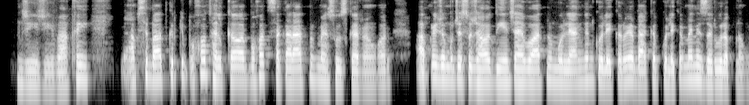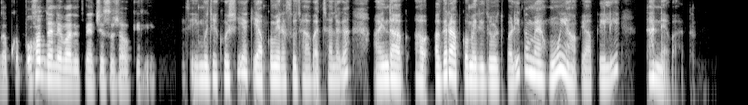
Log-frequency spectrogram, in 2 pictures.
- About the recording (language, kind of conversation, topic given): Hindi, advice, अनिश्चितता में निर्णय लेने की रणनीति
- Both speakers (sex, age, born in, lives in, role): female, 45-49, India, India, advisor; male, 25-29, India, India, user
- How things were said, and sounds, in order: in English: "बैकअप"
